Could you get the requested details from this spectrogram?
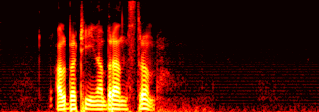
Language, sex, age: Swedish, male, 20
